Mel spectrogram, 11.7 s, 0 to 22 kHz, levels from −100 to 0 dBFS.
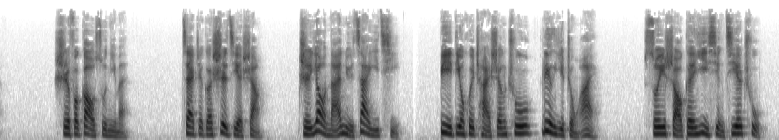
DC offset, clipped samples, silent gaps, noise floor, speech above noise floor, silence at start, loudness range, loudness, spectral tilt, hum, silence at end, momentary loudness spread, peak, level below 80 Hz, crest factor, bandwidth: under 0.1%; under 0.1%; none; -68 dBFS; 52 dB; 0.85 s; 3 LU; -16 LUFS; -4.5 dB/octave; none; 0.3 s; 12 LU; 0 dBFS; -60 dBFS; 16 dB; 15.5 kHz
